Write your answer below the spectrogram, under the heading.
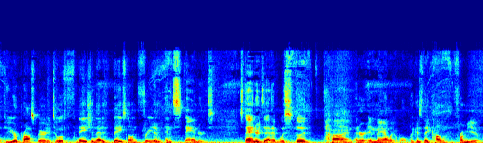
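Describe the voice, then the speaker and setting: A man's voice: mid-range voice, darkish tone, a little hiss or hum. A man reading scripture aloud and leading an earnest spoken prayer at a gathering. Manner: earnest, devotional. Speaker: prayer leader.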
